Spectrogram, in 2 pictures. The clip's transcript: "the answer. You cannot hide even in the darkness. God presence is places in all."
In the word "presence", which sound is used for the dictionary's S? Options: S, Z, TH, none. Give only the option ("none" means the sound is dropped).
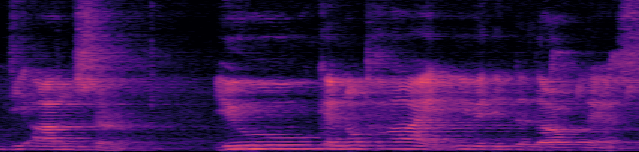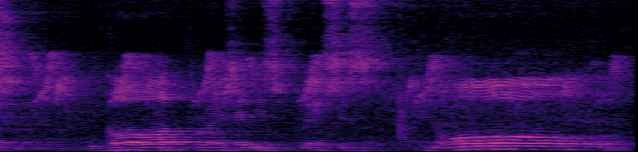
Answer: none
